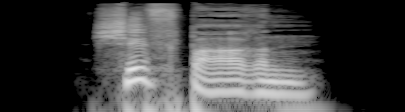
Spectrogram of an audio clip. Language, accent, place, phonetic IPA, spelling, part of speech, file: German, Germany, Berlin, [ˈʃɪfbaːʁən], schiffbaren, adjective, De-schiffbaren.ogg
- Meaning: inflection of schiffbar: 1. strong genitive masculine/neuter singular 2. weak/mixed genitive/dative all-gender singular 3. strong/weak/mixed accusative masculine singular 4. strong dative plural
